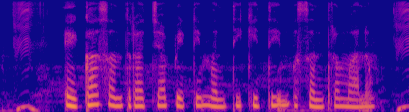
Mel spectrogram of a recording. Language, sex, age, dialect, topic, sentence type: Marathi, female, 18-24, Varhadi, agriculture, question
